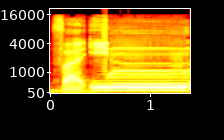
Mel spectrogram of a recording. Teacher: Ghunnah musyaddadah cara bacanya itu ya dighunnahkan. Nah, dighunnahkan itu didengungkan. Jadi suaranya itu kita tahan, kita panjangkan sejenak.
